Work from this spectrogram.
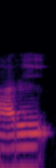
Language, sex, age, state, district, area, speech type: Bodo, male, 18-30, Assam, Kokrajhar, rural, spontaneous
